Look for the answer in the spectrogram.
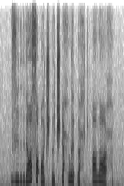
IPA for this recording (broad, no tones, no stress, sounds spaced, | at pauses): z i r e sˤ ə ʔ ɒ t͡ʃʼ ɘ t͡ʃʼ e ħ w ɛ ʔ ɘ ħ t͡ʃʼ ɛ ðˤ e ħ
